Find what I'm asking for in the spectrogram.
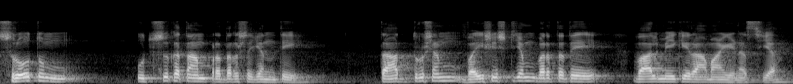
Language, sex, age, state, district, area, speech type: Sanskrit, male, 60+, Telangana, Jagtial, urban, spontaneous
